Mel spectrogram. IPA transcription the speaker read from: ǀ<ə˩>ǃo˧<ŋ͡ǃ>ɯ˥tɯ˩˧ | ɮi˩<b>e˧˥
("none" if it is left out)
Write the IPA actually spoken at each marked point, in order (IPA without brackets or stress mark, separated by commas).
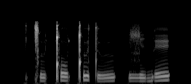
ɯ˩, ǃ, b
